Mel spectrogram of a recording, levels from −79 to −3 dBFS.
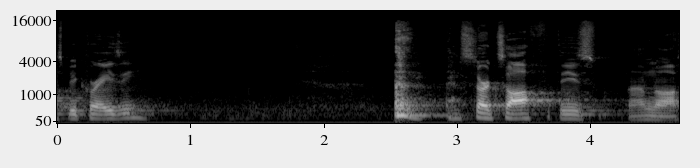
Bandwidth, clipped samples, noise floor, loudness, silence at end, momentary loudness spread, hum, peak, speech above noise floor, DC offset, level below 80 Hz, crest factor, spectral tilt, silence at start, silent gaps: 16 kHz; under 0.1%; -67 dBFS; -34 LUFS; 0 s; 17 LU; none; -14 dBFS; 34 dB; under 0.1%; -80 dBFS; 22 dB; -4 dB/octave; 0 s; none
